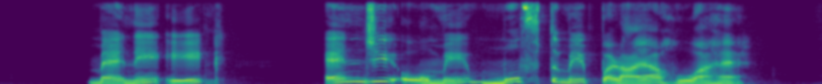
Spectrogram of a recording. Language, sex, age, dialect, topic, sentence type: Hindi, female, 25-30, Garhwali, banking, statement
